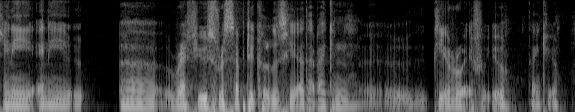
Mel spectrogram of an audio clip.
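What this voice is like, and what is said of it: Posh butler accent. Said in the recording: “why has your accent changed? ... I was going to be a posh butler”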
